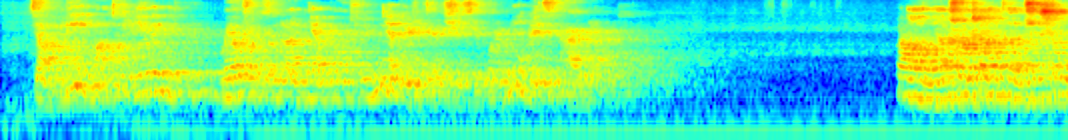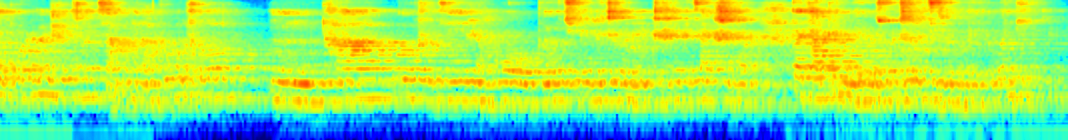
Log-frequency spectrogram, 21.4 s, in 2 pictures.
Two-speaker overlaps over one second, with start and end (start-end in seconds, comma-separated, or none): none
